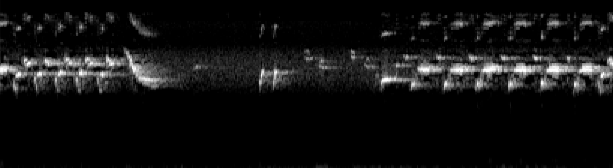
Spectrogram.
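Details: European goldfinch, very old Sebtaoui-style song tape: a fast, continuous, liquid twittering warble of rapidly repeated bright notes, briefly broken by a short pause, then resuming just as densely, over tape hiss.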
